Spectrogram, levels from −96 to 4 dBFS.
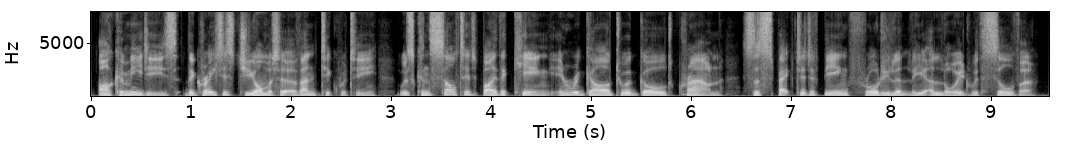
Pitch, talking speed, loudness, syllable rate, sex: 130 Hz, 150 wpm, -20 LUFS, 4.8 syllables/s, male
